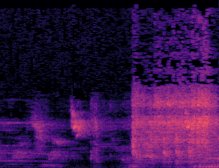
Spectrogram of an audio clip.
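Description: A car engine starts up suddenly about a second and a half in and keeps running.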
